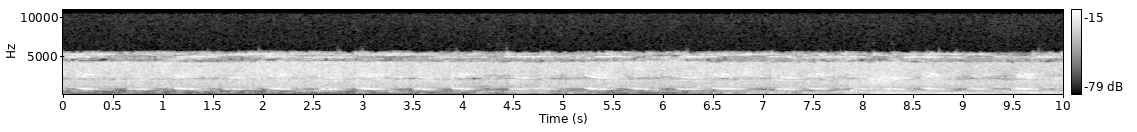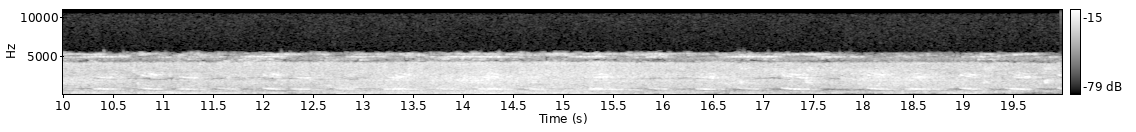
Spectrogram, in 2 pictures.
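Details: Frogs calling at night by a lake, a chorus of short nasal notes repeated in overlapping series, with soft rumbling noise underneath growing louder midway.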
